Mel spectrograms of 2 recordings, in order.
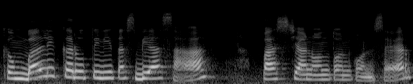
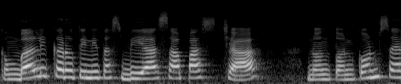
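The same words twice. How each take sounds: First: There is a pause after 'biasa'. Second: It runs on with no pause after 'biasa'. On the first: The post-concert feeling is the subject of the sentence. The speaker calls it right. "itu adalah kalimat yang lebih uh, logis jika seperti itu" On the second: Returning to routine seems to happen after the concert. The speaker calls it wrong. "kalau tidak ada tanda koma, maka kita akan membaca seperti ini"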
